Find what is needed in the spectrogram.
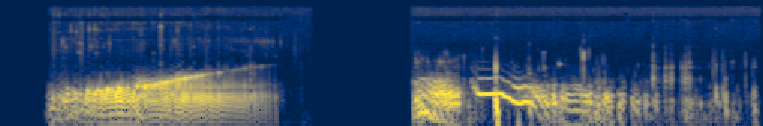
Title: Stomach Growling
